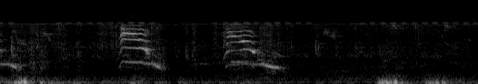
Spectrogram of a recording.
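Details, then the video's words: Two clear high kitten mews, each bending up then falling, follow a short faint squeak, with soft low thumps and handling bumps around them. "cute kitten sound|kittens meowing"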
